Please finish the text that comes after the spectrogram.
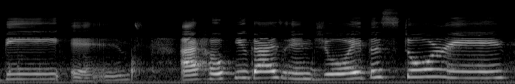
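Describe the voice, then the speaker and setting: A woman teacher reading a story aloud to young children in an expressive, dramatic and emphatic way. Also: high-pitched, very slow, a little hiss or hum.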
